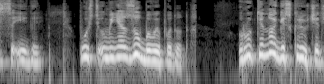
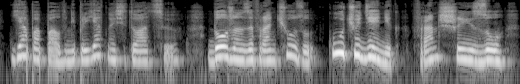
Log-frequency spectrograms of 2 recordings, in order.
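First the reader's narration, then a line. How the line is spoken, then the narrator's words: Sighed. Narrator (Russian): вздохнула я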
